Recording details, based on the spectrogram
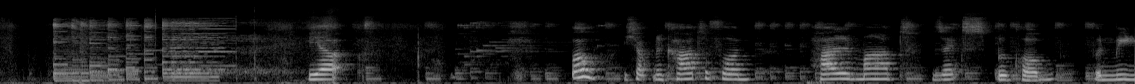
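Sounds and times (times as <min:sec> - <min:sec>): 
mobile strategy game electronic jingle: 0:00.6 - 0:02.5, 0:04.5 - 0:06.3
speech: 0:03.1 - 0:03.5, 0:05.7 - 0:11.3.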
